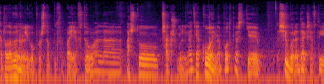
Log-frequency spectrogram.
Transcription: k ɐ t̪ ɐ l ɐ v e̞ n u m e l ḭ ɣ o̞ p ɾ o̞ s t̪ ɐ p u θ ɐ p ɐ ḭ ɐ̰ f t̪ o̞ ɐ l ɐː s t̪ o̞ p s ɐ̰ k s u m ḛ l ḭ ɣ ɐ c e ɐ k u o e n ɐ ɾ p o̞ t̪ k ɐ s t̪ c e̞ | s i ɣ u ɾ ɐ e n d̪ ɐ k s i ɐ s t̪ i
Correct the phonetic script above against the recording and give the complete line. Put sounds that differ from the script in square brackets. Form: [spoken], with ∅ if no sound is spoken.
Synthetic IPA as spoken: k ɐ t̪ ɐ l ɐ v e̞ n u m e l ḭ ɣ o̞ p ɾ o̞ s t̪ ɐ p u θ ɐ p ɐ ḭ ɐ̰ f t̪ o̞ ɐ l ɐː s t̪ o̞ p s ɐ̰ k s u m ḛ l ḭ ɣ ɐ c e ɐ k u o e n ɐ [∅] p o̞ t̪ k ɐ s t̪ c e̞ | s i ɣ u ɾ ɐ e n d̪ ɐ k s i ɐ [f] t̪ i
